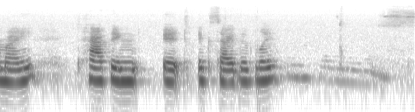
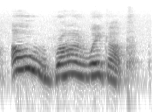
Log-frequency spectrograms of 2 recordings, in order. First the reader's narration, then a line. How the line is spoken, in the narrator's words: snapped Hermione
